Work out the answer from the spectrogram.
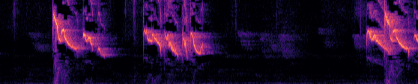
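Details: Male mountain white-eye of the buxtoni form, a master recording meant to stimulate other white-eyes. Three quick, piercing, wavering twitter phrases with a click at the first and last, over a soft low hum.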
